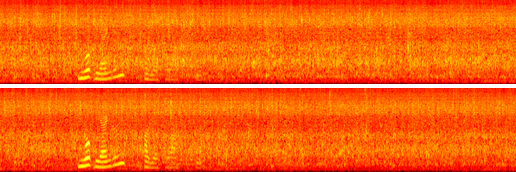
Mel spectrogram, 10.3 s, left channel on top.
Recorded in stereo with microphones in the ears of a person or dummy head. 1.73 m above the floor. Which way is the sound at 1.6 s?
30° right (ahead or behind).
